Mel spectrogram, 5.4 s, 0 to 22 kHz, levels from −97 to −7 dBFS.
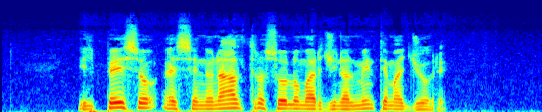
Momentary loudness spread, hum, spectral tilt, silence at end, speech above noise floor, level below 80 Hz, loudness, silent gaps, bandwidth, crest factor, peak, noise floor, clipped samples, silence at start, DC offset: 12 LU; none; -6.5 dB/octave; 1 s; 40 dB; -50 dBFS; -25 LUFS; none; 10.5 kHz; 18 dB; -10 dBFS; -64 dBFS; under 0.1%; 0.8 s; under 0.1%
